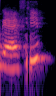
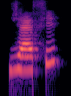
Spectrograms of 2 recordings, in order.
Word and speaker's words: Gephi: Mas uma das melhores que eu conheço é o Gephi, ou Gephi, se escreve Gephi, certo?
